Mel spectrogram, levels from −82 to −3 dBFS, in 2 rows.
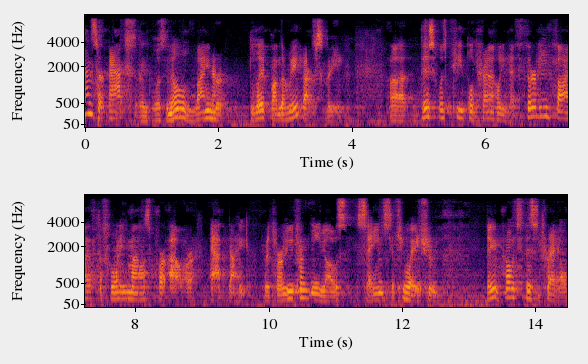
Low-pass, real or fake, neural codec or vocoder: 7.2 kHz; fake; codec, 16 kHz in and 24 kHz out, 0.6 kbps, FireRedTTS-2 codec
